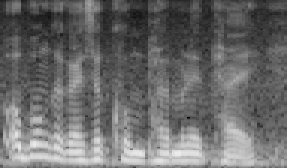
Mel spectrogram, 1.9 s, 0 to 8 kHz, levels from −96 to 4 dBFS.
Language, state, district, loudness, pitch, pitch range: Kokborok, Tripura, West Tripura, -13 LUFS, 140 Hz, 130-165 Hz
